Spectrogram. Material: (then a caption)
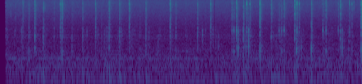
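Vinyl. A medium yellow smiley-face inflatable vinyl beach ball, hollow and fully inflated, is held in one hand and tapped and scratched with long black natural nails. Quick, soft taps and scratchy strokes run together continuously with a low, hollow, dull thud under short bright clicks. Each tap dies away almost at once.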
